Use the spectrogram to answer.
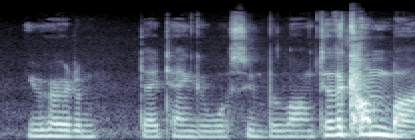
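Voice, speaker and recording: Quiet and at a fairly quick pace, a woman uses a put-on character voice with a fairly low pitch. Her loudness swings widely. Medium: read story. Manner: hushed, clipped.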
